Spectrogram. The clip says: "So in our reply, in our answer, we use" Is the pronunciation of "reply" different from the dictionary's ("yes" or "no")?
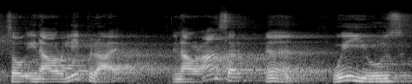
yes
